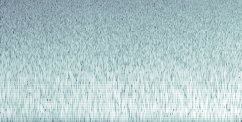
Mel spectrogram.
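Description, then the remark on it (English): A steady roar of ocean surf washes continuously against huge, sharp boulders on an island's shore, swelling slightly louder toward the end, with no voices and no distinct individual wave crashes standing out. “Beyond them are rocks, huge, sharp boulders that have been protecting this island of faith from the waves that seek to destroy.”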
